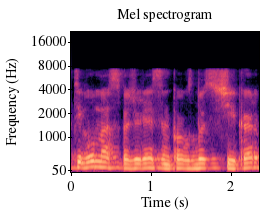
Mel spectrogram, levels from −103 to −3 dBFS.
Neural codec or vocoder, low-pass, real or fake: codec, 16 kHz, 4 kbps, FreqCodec, larger model; 7.2 kHz; fake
